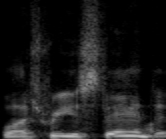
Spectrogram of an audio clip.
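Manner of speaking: ordinary talk, nothing marked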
